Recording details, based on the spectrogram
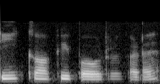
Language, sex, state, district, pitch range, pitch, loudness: Tamil, male, Tamil Nadu, Nilgiris, 120-135 Hz, 125 Hz, -17 LUFS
